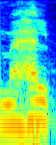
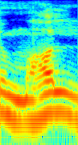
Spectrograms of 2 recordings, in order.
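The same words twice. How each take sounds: First: The first vowel is an 'e' sound. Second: The first vowel is a clear 'a' sound. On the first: This is how people actually say it. "लेकिन हम उसको महल पढ़ते हैं" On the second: This follows the written spelling. "महल लिखा है"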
